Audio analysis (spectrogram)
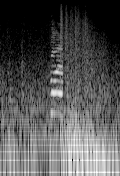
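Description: Ship cannons fire in the video game Assassin's Creed Rogue, a sudden loud burst about a second in that keeps booming and rumbling, with shouting voices and the clamor of naval battle.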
